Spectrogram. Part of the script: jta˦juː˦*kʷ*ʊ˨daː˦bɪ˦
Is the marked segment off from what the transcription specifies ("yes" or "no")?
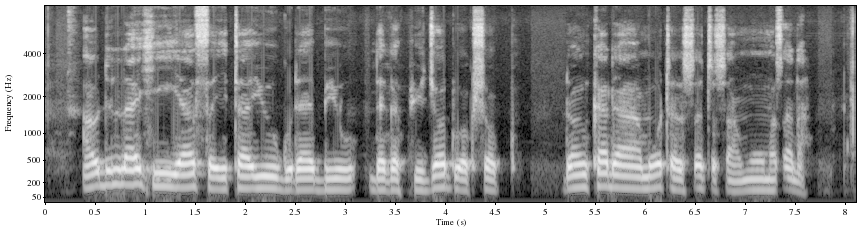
yes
